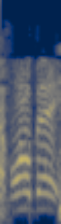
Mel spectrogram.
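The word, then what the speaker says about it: Morro Bay: Yeah, Morrell Bay.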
